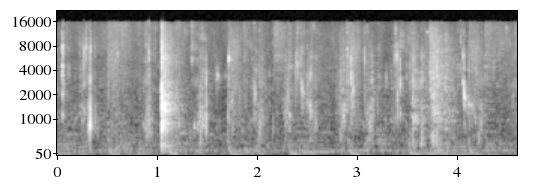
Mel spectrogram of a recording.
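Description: A person chewing and biting crispy KFC fried chicken: irregular crunches with a sharp, loud one about a second in.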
